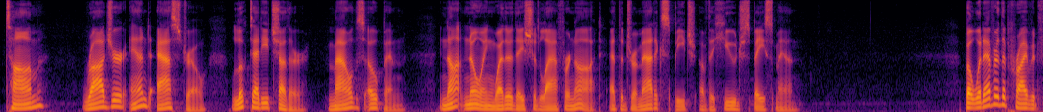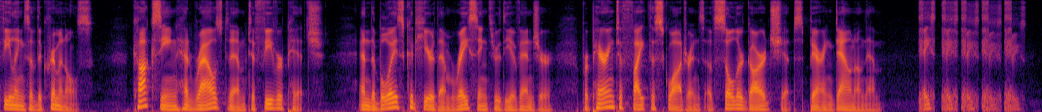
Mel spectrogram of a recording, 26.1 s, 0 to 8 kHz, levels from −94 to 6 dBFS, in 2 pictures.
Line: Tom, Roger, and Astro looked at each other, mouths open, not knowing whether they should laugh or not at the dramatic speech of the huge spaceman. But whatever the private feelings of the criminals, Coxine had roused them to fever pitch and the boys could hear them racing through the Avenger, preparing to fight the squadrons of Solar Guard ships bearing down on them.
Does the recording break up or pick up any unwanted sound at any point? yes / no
yes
